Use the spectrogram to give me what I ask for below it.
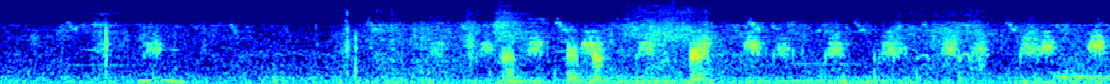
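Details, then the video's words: A flock of backyard Cayuga ducks giving quick, rough quacks in uneven bursts, several overlapping, with a low background hum. "CAYUGA DUCKS BACKYARDS"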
